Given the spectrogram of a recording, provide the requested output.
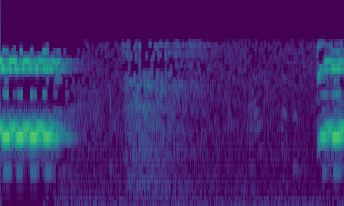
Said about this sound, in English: Answer the phone!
